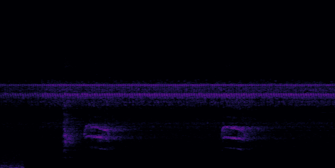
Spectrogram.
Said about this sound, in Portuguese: Cri-cri-cri, cri-cri-cri-cri, eu sou um grilo, vou pulando por aí.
